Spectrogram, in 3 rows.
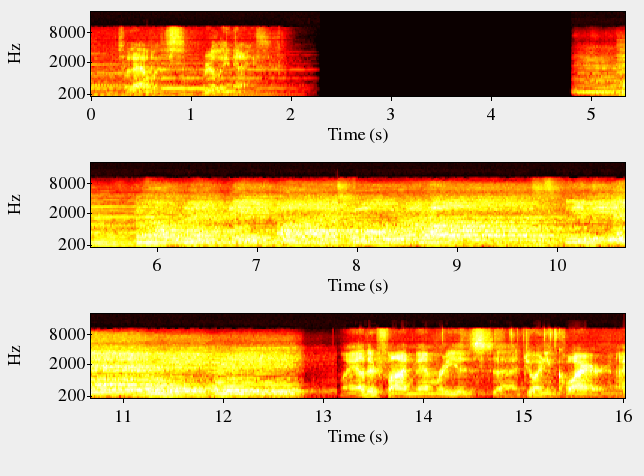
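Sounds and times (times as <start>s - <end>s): church choir singing: 4.9s - 13.2s.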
